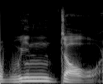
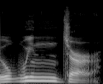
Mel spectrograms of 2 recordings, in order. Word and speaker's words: window: 说他呀，本来唱 window shopping 这个词的时候，他的发音不是 window，而是类似于 winter winter shopping。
